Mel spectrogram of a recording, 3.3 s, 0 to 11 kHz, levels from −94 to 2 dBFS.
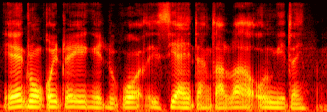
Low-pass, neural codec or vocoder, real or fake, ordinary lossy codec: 9.9 kHz; autoencoder, 22.05 kHz, a latent of 192 numbers a frame, VITS, trained on many speakers; fake; none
